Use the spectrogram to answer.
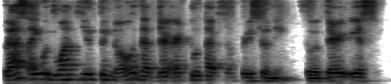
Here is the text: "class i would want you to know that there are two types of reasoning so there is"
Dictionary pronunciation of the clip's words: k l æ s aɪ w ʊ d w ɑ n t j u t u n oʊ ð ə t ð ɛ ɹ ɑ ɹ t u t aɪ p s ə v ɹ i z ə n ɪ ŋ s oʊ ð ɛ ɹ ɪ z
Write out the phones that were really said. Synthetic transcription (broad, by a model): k l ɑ s aɪ w ʊ d w ɑ n t j u t u n oʊ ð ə t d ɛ ɹ ɑ ɹ t u t aɪ p s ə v ɹ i s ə n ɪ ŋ s oʊ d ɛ ɹ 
